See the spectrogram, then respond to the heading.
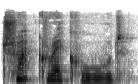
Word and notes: track record: British English

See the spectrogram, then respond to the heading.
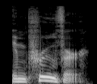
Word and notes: improver: American English

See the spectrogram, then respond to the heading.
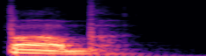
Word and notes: bub: British English

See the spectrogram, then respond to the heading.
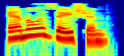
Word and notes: analyzation: British English

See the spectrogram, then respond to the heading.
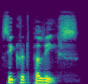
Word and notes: secret police: British English

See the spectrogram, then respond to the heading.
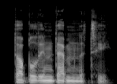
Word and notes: double indemnity: British English

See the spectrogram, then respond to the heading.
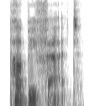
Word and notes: puppy fat: American English

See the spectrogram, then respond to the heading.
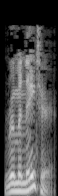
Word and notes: ruminator: British English

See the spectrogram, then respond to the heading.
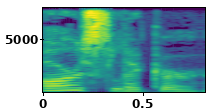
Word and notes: arse licker: American English

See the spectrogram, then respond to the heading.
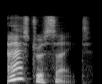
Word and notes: astrocyte: British English

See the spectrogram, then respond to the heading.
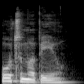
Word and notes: automobile: British English

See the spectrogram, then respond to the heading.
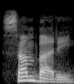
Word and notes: somebody: American English

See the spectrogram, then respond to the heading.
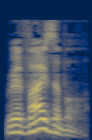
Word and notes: revisable: British English

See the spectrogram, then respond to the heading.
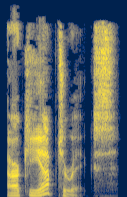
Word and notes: archaeopteryx: British English

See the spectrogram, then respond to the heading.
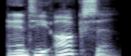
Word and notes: antiauxin: British English

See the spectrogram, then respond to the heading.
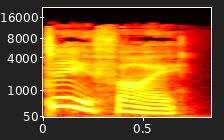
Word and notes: deify: British English

